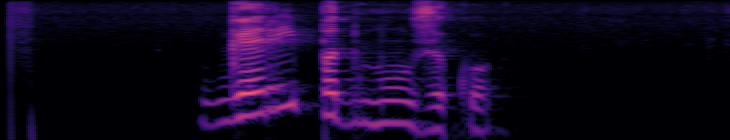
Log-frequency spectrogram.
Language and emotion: Russian, neutral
